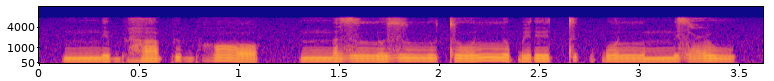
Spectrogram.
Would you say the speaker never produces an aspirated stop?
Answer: yes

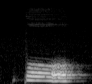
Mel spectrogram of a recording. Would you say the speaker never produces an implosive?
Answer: yes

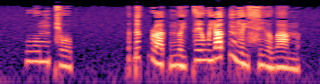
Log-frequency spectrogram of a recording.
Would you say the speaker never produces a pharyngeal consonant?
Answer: yes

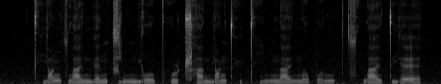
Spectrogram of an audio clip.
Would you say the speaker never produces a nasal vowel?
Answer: yes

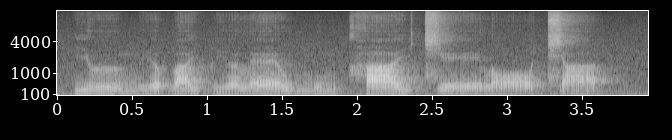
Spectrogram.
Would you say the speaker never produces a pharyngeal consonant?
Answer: yes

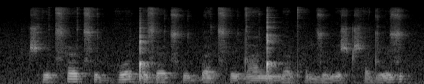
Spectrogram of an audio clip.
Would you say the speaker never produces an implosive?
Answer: no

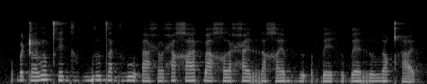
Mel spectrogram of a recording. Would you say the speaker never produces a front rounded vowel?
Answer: yes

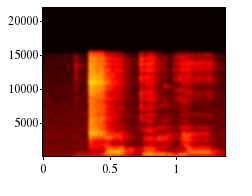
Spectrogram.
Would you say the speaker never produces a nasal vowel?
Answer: no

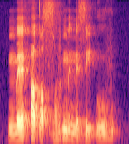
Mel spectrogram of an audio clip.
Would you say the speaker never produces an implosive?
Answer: no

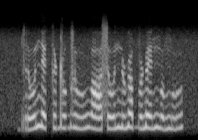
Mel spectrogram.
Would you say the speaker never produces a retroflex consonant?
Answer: no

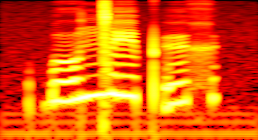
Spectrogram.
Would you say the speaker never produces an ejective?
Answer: no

